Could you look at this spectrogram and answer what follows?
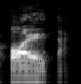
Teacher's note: quem nasceu em Goiânia, por exemplo, a língua no R, ela já dobra e toca o céu da boca.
